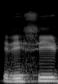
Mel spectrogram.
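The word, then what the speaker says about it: receipt: टी P silent है रिसी पढ़ेंगे मतलब रसीद होता है पर रिसीप्ट नहीं पढ़ना है रिट पढ़ना है पी एस यू एस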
